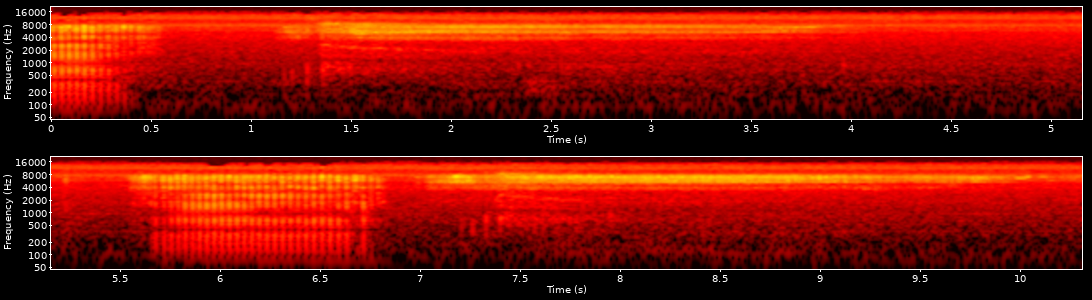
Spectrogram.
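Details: Snoring during sleep: slow, rough breathing with noisy fluttering on both in-breath and out-breath, two full cycles.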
